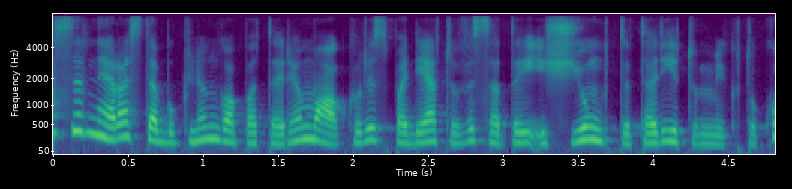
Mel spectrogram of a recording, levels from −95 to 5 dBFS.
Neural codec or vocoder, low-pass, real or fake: codec, 24 kHz, 1.2 kbps, DualCodec; 7.2 kHz; fake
